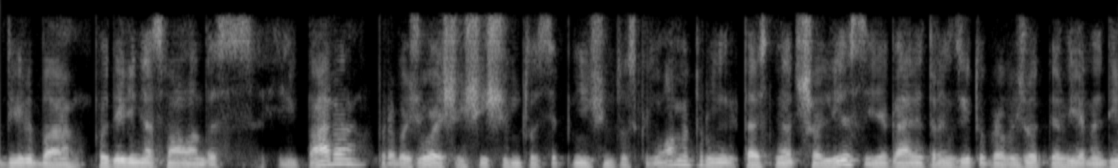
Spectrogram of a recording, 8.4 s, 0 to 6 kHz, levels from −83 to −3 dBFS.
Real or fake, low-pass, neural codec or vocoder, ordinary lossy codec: fake; 5.4 kHz; codec, 16 kHz, 2 kbps, FreqCodec, smaller model; MP3, 48 kbps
